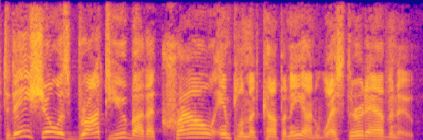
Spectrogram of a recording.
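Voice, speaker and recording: A man doing brash radio host Wes, raised and lively. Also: on the high side, no echo, voice pushed up. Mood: upbeat. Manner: upbeat on-air banter, quick to charm. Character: brash smooth-talking male radio talk host.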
